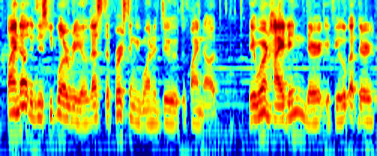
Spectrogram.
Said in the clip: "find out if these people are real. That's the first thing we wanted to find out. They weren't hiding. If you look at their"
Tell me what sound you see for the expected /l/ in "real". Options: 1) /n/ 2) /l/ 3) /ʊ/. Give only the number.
2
